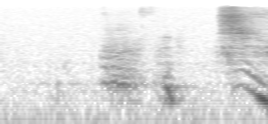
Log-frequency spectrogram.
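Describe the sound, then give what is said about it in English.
A single sneeze: a sharp intake building to a bright, breathy burst and a quick trailing exhale, all within about a second. “Notice how we didn't edit out the sneeze.”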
